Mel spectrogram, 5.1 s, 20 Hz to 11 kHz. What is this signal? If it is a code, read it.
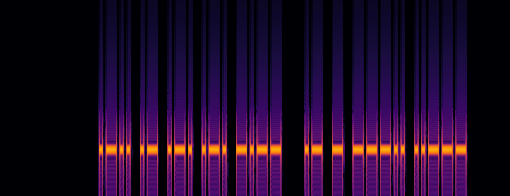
Morse code, heard as a keyed tone, about 34 wpm, 700 Hz. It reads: LARRY AT82
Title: CWT Exchange 35wpm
